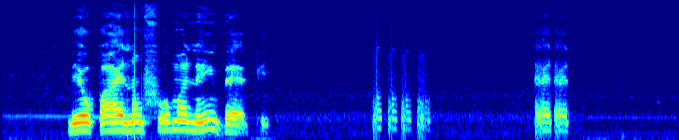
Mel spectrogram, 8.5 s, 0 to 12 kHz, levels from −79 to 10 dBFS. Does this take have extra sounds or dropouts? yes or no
yes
